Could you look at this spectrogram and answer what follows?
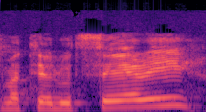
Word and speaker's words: Matteo Luzzeri: Okay, so my name is Matteo Luzzeri.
